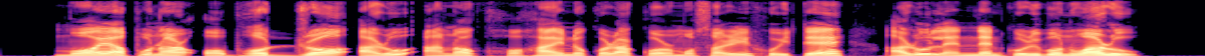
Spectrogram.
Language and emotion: Assamese, angry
